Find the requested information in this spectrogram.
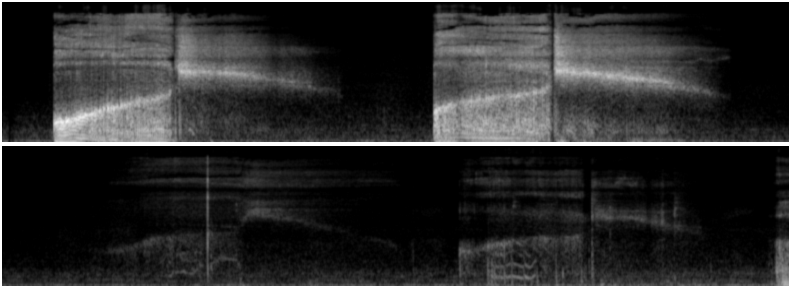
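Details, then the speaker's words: Character snoring: two loud, rising, exaggerated snores followed by softer whistling breaths; cartoon-style snoring. "You woke me up. And now you keep snoring. >> I'm sorry. I can't help it."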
